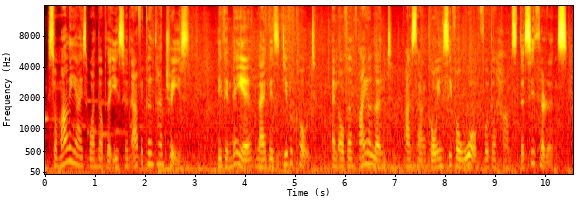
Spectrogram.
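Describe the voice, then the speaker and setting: Woman narrator, lowish voice, measured formal read. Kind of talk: scripted documentary narration.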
